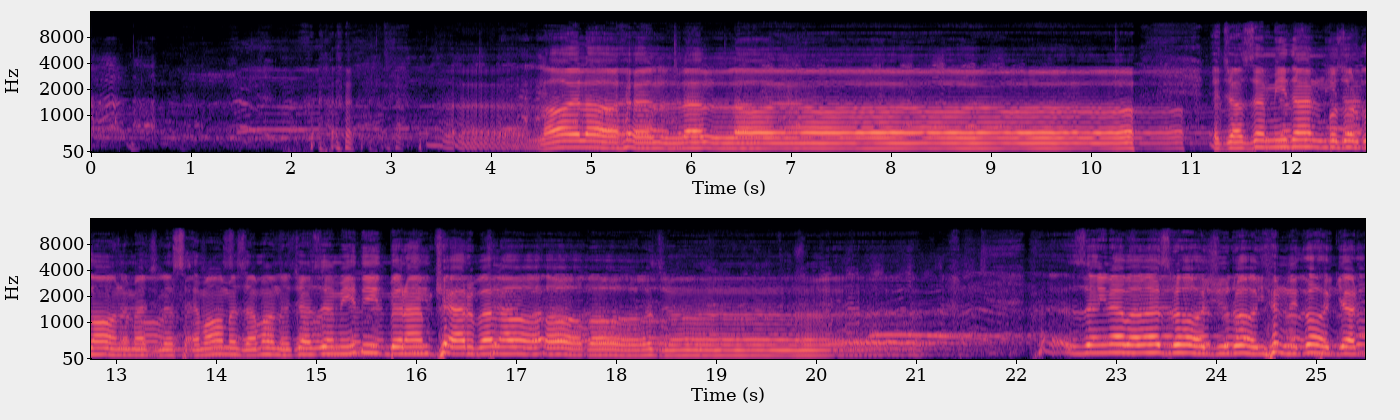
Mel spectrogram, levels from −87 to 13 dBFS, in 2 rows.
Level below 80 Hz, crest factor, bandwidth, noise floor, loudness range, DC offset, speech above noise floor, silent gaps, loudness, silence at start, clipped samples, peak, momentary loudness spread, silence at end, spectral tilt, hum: -64 dBFS; 16 dB; 12 kHz; -49 dBFS; 7 LU; under 0.1%; 29 dB; none; -20 LUFS; 0 s; under 0.1%; -4 dBFS; 18 LU; 0 s; -6 dB/octave; none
